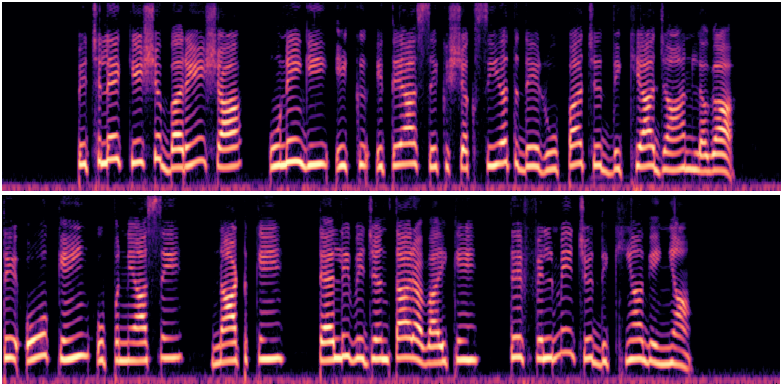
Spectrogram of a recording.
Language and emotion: Dogri, neutral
